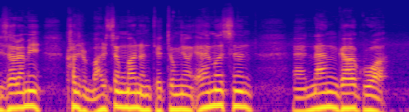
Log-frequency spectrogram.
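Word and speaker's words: Mnangagwa: 무가의 후계자 근데이 사람이 카드를 말성만은 대통령 에머슨에 난가구아 엠을 발음하지 않고 그 난가구아라고 발음한다네요.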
